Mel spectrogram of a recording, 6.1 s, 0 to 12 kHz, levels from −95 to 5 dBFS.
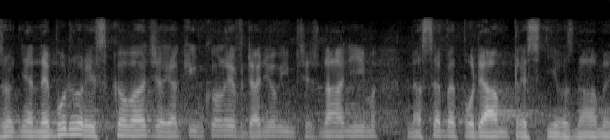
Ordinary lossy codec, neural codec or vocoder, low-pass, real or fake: AAC, 48 kbps; none; 7.2 kHz; real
